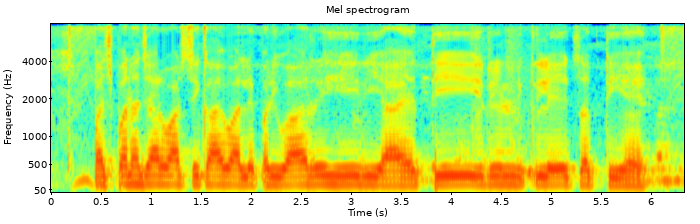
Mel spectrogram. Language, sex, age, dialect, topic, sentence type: Hindi, male, 36-40, Awadhi Bundeli, banking, statement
